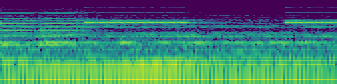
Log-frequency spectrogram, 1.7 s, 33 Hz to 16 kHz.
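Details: Simulated hospital drama scene: after a presumed catatonic patient is taken off the ventilator, oxygen saturation falls to 85 and a steady high-pitched monitor tone repeats faster over a low hum: patient monitor alarm.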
